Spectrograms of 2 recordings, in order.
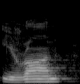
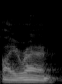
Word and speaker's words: Iran: Our country is named Iran, not Iran.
